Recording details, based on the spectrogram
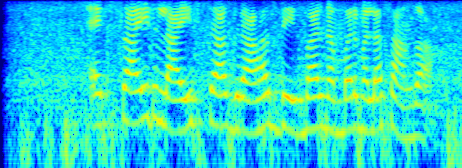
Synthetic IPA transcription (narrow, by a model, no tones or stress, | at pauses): eksaːiɖlaːift͡saɡɾaːɦək̚d̪eːkʰbaːlnəmbəɾməlasãŋɡa̰ː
